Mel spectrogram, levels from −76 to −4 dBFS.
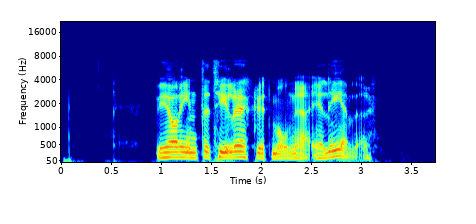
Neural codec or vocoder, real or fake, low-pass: codec, 16 kHz, 4 kbps, X-Codec, HuBERT features, trained on balanced general audio; fake; 7.2 kHz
